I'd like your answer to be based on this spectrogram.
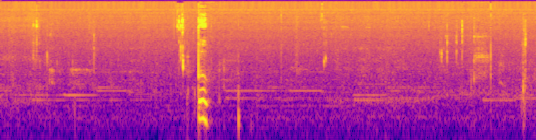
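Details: Cough startling a baby; cough sound in a home setting.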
